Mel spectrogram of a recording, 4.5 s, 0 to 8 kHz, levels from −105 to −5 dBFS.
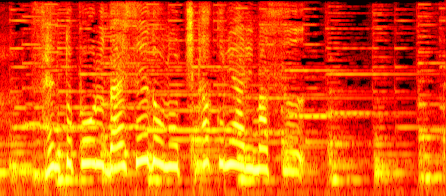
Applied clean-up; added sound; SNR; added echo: none; none; none; none.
